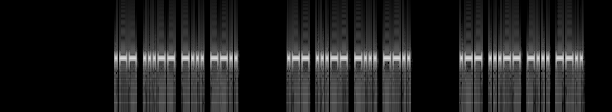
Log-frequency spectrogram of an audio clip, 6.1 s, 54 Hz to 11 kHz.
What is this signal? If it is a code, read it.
Morse code, heard as a keyed tone, about 48 wpm, 700 Hz. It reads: W3BZ W3BZ W3BZ
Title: USA Call Signs - 4 Characters - Repeated 3x - 50wpm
